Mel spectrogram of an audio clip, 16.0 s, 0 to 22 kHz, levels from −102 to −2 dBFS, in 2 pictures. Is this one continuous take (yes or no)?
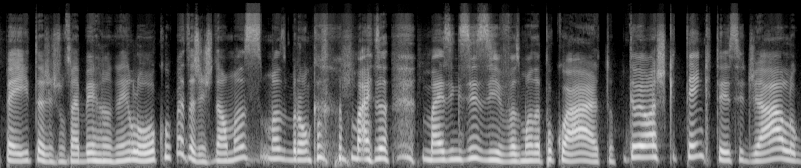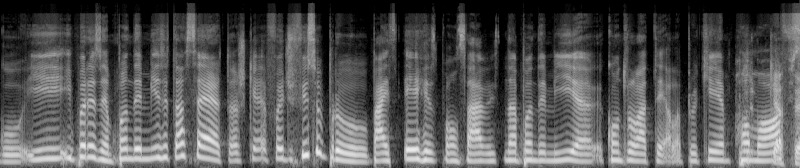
yes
